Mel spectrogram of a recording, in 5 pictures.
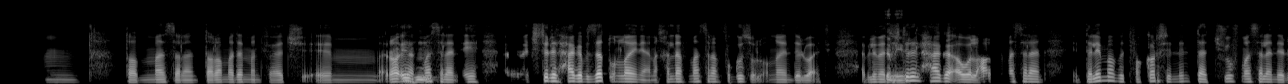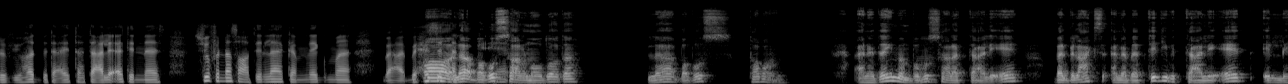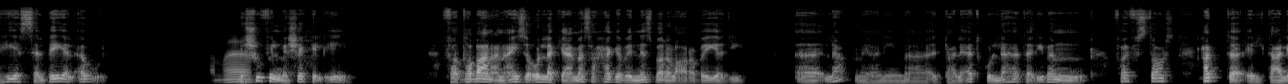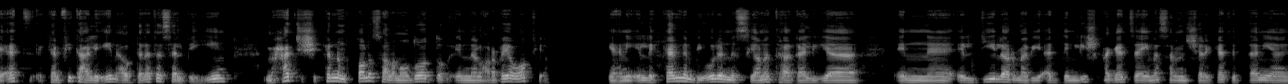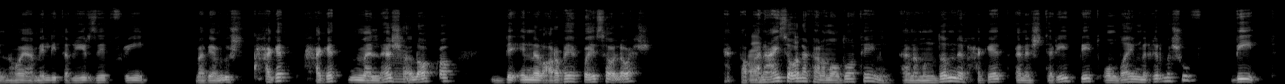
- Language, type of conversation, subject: Arabic, advice, إزاي أقدر أقاوم الشراء العاطفي لما أكون متوتر أو زهقان؟
- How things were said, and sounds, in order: in English: "online"; in English: "الonline"; in English: "الريفيوهات"; in English: "five stars"; in English: "الdealer"; other noise; in English: "free"; in English: "online"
